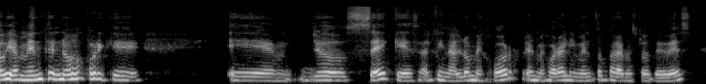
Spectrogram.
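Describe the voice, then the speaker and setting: A woman's voice: mid-range voice, a little mellow, dry recording. A woman in her thirties with a Guatemalan Spanish accent speaks as an interview guest, a lactation consultant sharing her own story. Her mid-range voice sounds close and dry. She chats personally and keeps checking in with little tag questions. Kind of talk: conversational interview.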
